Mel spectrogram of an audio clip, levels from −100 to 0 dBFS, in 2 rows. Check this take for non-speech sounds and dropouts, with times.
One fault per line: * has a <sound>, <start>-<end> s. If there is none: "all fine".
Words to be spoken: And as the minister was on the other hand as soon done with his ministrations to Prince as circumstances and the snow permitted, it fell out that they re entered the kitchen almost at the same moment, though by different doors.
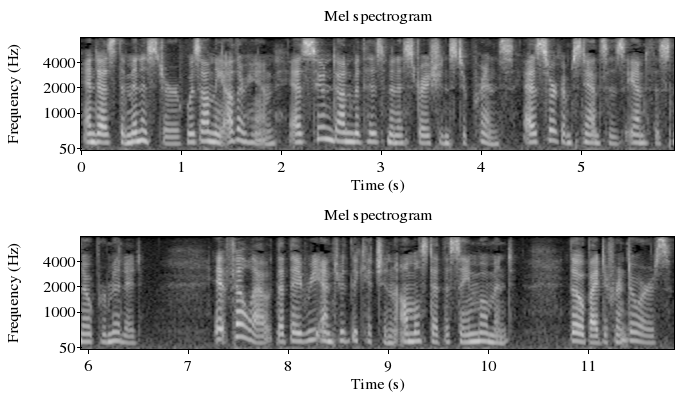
all fine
